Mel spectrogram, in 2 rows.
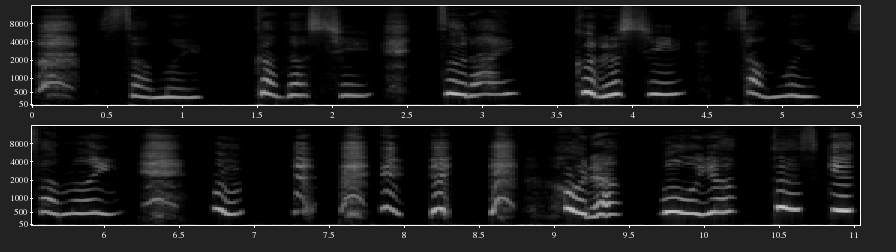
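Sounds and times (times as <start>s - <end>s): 
speech: 0.6s - 11.0s
woman sobbing: 6.8s - 9.2s.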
